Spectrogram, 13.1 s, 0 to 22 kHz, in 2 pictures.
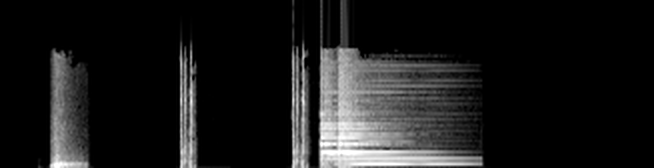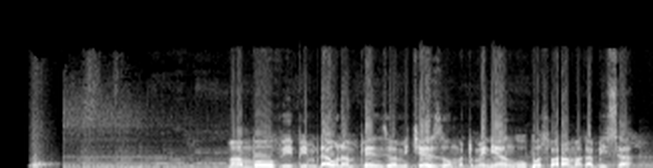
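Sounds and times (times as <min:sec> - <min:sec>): quick clicks: 0:01.8 - 0:02.0, 0:02.9 - 0:03.1
bright bell ding: 0:03.2 - 0:04.8.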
